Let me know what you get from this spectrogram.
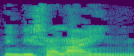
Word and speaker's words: Invisalign: Invisalign, pronunciado Invisalign. Así, claro, está escrito de esa otra manera, y a nivel popular no sé cómo lo dirán.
